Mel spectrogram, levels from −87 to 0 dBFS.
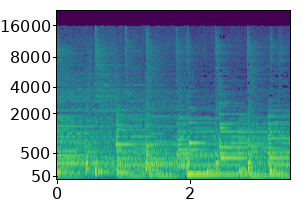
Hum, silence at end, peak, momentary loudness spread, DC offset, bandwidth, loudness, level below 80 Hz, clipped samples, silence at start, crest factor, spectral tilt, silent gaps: none; 0 s; -2 dBFS; 3 LU; under 0.1%; 16 kHz; -17 LUFS; -26 dBFS; under 0.1%; 0 s; 14 dB; -6.5 dB/octave; none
